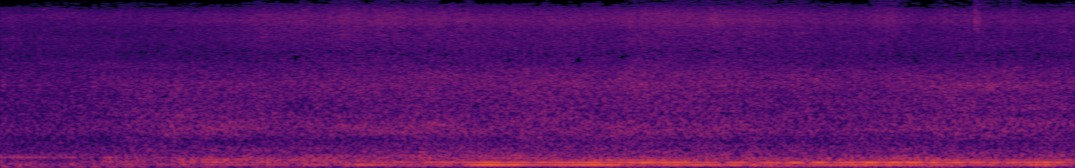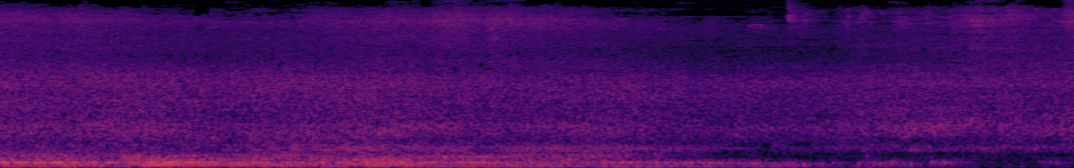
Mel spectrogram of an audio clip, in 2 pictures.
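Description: A motor vehicle's engine running nearby with a steady low hum. It grows louder over the first few seconds and fades away in the last few seconds.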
